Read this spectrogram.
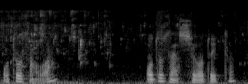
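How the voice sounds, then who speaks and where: A man's voice: fairly low pitch, expressive, brisk, creaky, background noise. A man commentating a horror game as he plays, jumpy, alternately exclaiming and muttering to himself. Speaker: let's play commentator.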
